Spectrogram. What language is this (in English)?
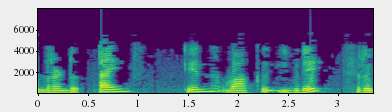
Malayalam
